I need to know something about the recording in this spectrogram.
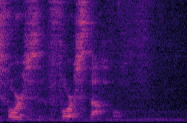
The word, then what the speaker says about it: Forsthoefel: Tell us how to pronounce it. I'm getting there, just arriving. It's Forsthoefel. Forsthoefel.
